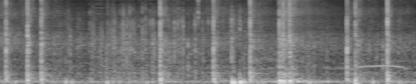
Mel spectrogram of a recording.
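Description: Aerial fireworks display: a rapid, irregular run of about a dozen loud bangs from bursting shells over a low rumble, the bangs heaviest a little past the middle.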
